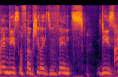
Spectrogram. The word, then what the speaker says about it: Vin Diesel: Why am I saying that wrong? – Are you sure he's your celebrity crush? – Vince Diesel. – Who's Vince Diesel? – Vin Diesel. Oh, Jesus Christ.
